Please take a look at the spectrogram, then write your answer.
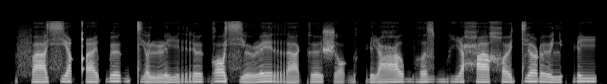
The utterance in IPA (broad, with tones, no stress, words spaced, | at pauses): fa˩sʲe˧qʼe˩ ɓø˥ɡtʲɔ˩lʲ ɭi˩ rø˧ɡɔ˥ sʲø˩ɭe˥ ra˩kø˧ʃɔ˩ɡ | ɽi˩ʕɤ˧bʱɤ˧z bʱi˧ħa˧ χø˧ tʲɔ˥ɽø˧lʲ | ɽi˥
